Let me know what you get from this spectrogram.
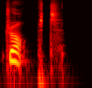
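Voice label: "dropped", British English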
